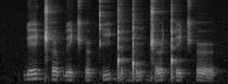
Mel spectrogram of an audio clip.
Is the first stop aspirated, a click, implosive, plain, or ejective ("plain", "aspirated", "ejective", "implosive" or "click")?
implosive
